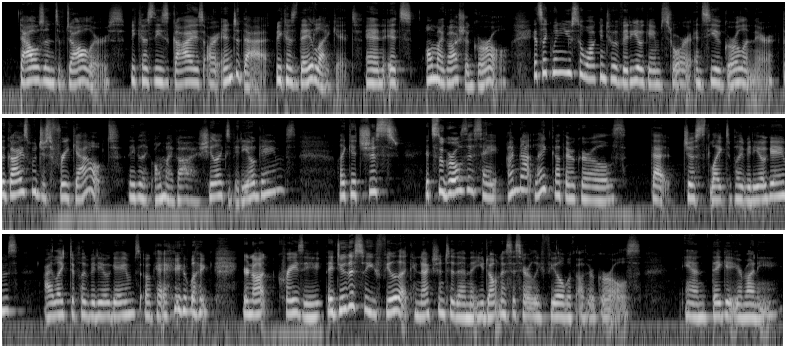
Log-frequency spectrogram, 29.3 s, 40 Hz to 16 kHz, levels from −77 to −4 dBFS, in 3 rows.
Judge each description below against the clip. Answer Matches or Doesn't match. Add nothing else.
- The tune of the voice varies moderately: Matches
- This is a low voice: Doesn't match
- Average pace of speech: Doesn't match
